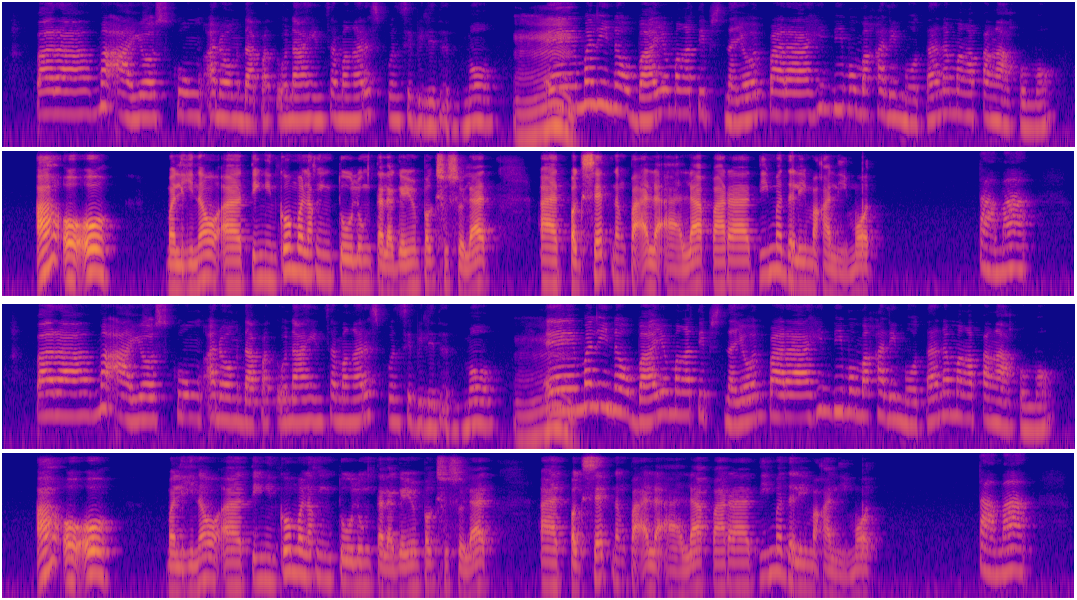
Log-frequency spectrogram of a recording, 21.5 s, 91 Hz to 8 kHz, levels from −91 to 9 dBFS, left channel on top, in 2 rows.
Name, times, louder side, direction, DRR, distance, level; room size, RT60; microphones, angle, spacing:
voice 1, 0.3-4.9 5.4-10.5 20.5-21.0, right 1 dB, 20° right, 1.3 m, -34 dB
voice 2, 5.1-5.7 11.1-11.8 12.4-15.6 16.1-19.4, left 6 dB, 65° left, 0.5 m, -26 dB
9.2 x 5.6 x 3.7 m
head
